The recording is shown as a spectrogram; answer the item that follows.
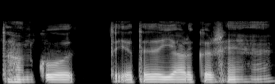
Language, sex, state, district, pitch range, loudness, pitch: Hindi, male, Bihar, Araria, 110-115 Hz, -14 LUFS, 115 Hz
